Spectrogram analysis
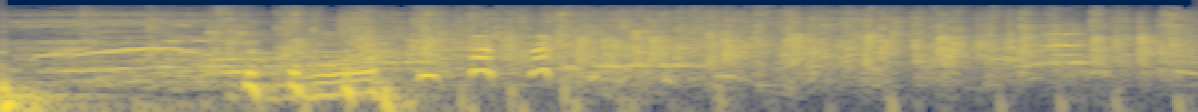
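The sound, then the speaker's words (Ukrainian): Steady audience applause with dense rapid clapping throughout, mixed with some cheering voices and a bit of laughter over the start, fairly loud and sustained. “Я на бачиш, як треба овації зривайся.”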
